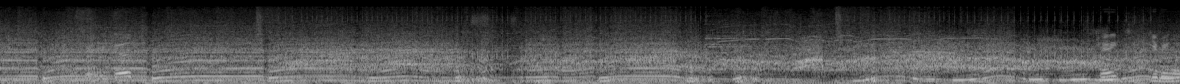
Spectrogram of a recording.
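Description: A Honda NSX Gr.4 race car drifts in Gran Turismo Sport, with a continuous engine roar and rising and falling tire squeal through repeated slides. The car stays loud and close throughout.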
